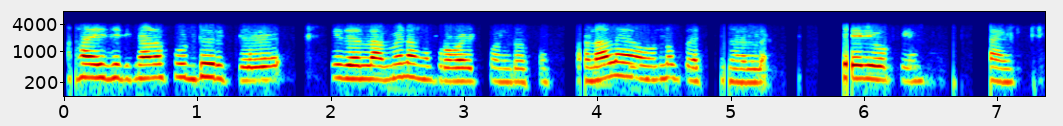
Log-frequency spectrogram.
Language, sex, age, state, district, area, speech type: Tamil, female, 30-45, Tamil Nadu, Mayiladuthurai, rural, conversation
